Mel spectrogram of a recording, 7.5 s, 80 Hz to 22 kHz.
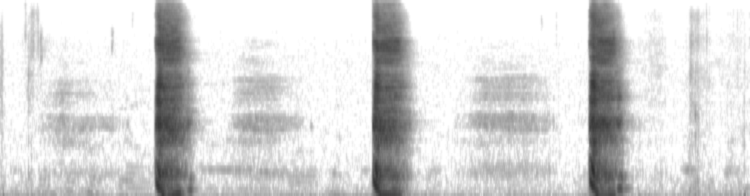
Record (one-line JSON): {"three_cough_length": "7.5 s", "three_cough_amplitude": 6446, "three_cough_signal_mean_std_ratio": 0.25, "survey_phase": "alpha (2021-03-01 to 2021-08-12)", "age": "18-44", "gender": "Female", "wearing_mask": "No", "symptom_none": true, "smoker_status": "Current smoker (1 to 10 cigarettes per day)", "respiratory_condition_asthma": false, "respiratory_condition_other": false, "recruitment_source": "REACT", "submission_delay": "1 day", "covid_test_result": "Negative", "covid_test_method": "RT-qPCR"}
